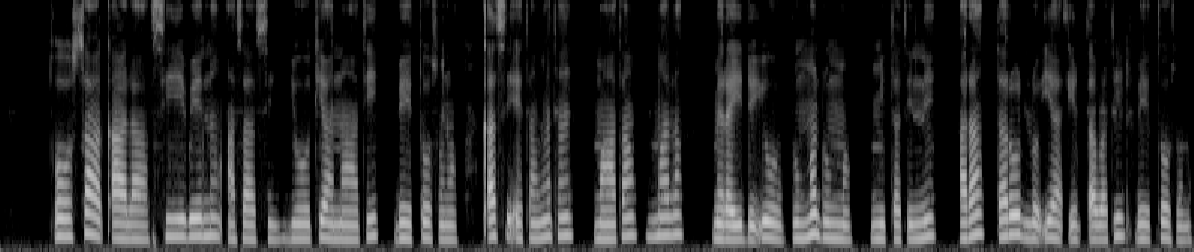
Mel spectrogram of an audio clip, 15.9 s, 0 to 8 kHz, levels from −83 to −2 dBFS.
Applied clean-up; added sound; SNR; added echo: neural diffusion model UNIVERSE++.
